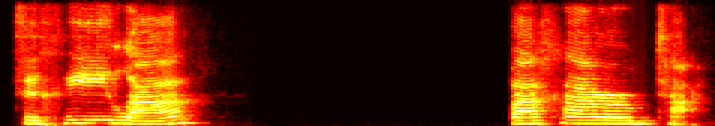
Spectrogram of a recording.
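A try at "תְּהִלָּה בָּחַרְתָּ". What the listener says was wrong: Good. Okay.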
